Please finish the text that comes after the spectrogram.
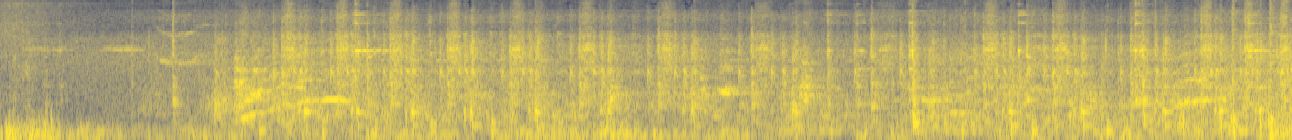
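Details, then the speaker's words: Engine with a Nikki carburetor sprayed with starting fluid, choke on, pull start: fires and chugs unevenly with irregular pops, never reaching a steady idle. Something is suspected wrong with the carburetor. "yeah there's something hinky about the carburetor it does turn over right but very very little bit you know from the amount of fluid that i shove in there i'm surprised it doesn't ignite fully"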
